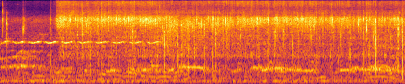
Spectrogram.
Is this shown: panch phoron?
yes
